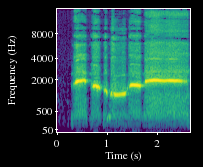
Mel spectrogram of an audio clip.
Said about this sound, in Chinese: 说完，大灰狼轻轻地吹着口哨，悠闲地走开了。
